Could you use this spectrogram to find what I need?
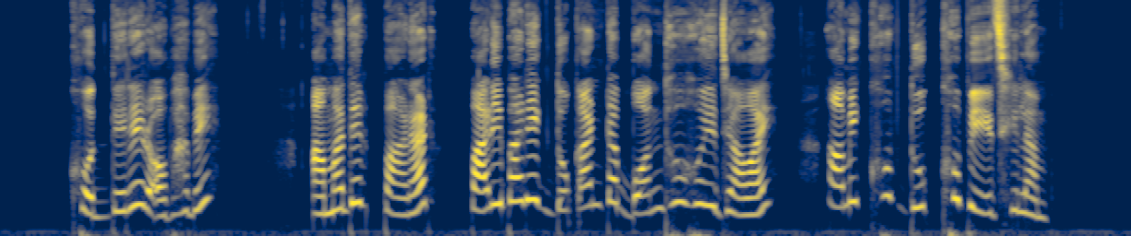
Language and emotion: Bengali, sad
